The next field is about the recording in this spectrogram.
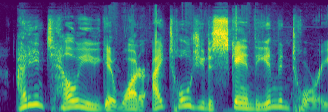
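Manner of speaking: mock-condescending, scolding, talking-down tone. Retelling how she told them off, in a mock-condescending manager tone. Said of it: "a very condescending, like you're stupid kind of tone".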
